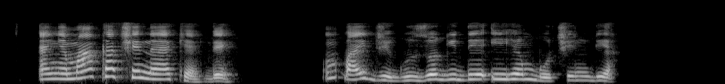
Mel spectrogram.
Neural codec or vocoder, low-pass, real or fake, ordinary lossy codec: none; 7.2 kHz; real; none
